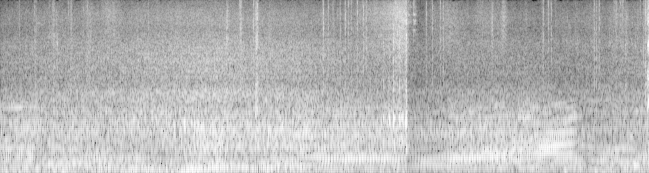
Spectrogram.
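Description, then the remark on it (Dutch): A Toyota GR Yaris car engine revs and accelerates up through the gears, its pitch sweeping upward with a brief shift drop midway, loud with steady road noise underneath and no talking. “Ja, de GR Yaris is dan ook wel echt een auto waarin je lekker aan de bak kunt.”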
